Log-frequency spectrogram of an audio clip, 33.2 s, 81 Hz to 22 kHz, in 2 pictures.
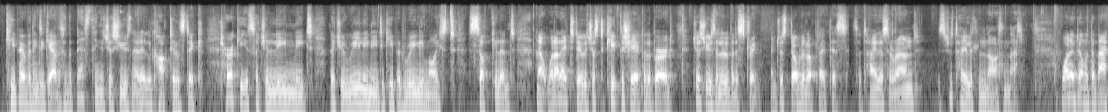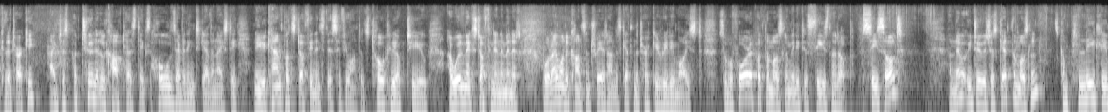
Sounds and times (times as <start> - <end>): Speech: 0.1 - 33.2.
